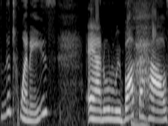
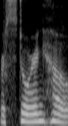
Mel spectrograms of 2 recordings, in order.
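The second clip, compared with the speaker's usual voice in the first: spooky, eerie, creepy put-on voice; 3 semitones lower, 4 dB quieter than usual. Co-host repeating the podcast title after the host, in a creepy voice. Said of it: "repeat what I say in a creepy voice".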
